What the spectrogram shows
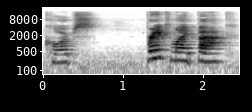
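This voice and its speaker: A woman's voice comes with an audible room echo. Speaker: gaming YouTuber. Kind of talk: casual video monologue. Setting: indoor room, recorded video. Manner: slurring speech; halting, self-correcting.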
